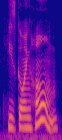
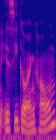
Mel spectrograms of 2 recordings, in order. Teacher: We do think about how your pitch falls at the end of a statement like he's going home but it rises for a yes no question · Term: intonation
